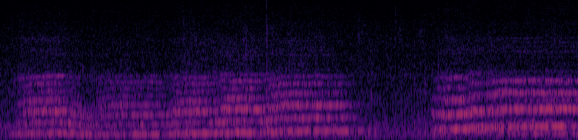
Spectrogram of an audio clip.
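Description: A choir singing in held chords, heard from the audience in a large hall. One long sustained phrase is followed by a short breath pause a little after five seconds, and then a new phrase begins.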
